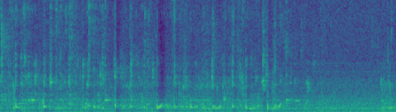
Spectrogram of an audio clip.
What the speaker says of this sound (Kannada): ಇನ್ನು ಸ್ವಲ್ಪ ನೀರು ಹಾಕುವ.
